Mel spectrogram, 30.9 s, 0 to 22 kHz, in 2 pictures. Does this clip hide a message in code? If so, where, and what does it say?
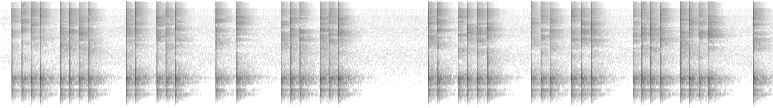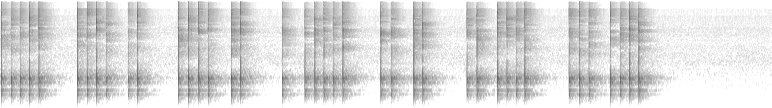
Yes: tap code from 0.2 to 28.3 s, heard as knocks on wood, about 5 knocks a second, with room echo. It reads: THAN INTERREGIO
